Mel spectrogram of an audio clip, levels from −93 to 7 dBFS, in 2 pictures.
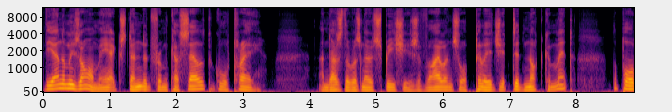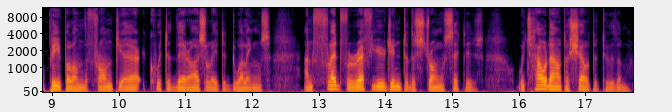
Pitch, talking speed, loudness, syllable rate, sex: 110 Hz, 160 wpm, -19 LUFS, 4.9 syllables/s, male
